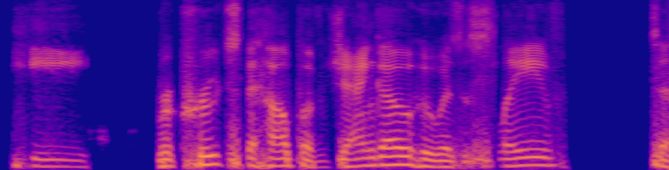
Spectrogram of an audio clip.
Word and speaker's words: Django: With Django Unchained. The D is silent.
